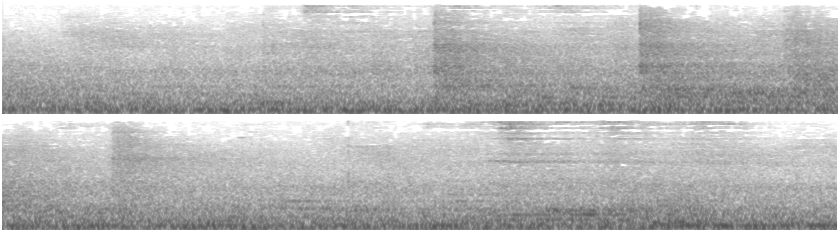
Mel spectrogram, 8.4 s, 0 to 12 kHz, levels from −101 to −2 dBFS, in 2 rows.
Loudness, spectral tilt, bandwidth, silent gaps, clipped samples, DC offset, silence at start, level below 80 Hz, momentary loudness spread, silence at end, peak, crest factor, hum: -45 LUFS; -5.5 dB/octave; 11.5 kHz; none; under 0.1%; under 0.1%; 0 s; -50 dBFS; 4 LU; 0 s; -30 dBFS; 14 dB; none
